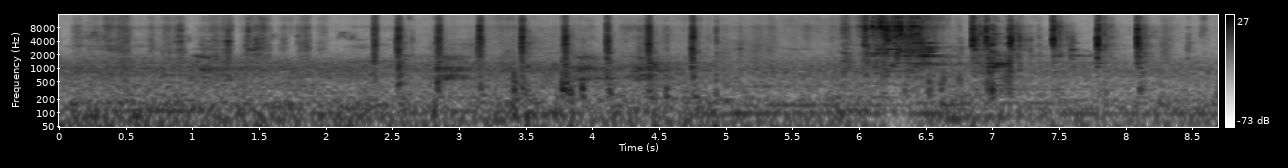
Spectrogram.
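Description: Garden rake's metal tines scraping and clicking through rocky soil beside a landscape timber, in many short strokes, with one louder, harsher scrape about six seconds in.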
